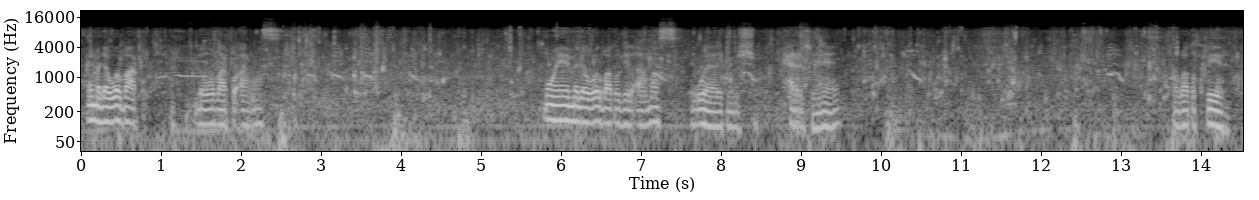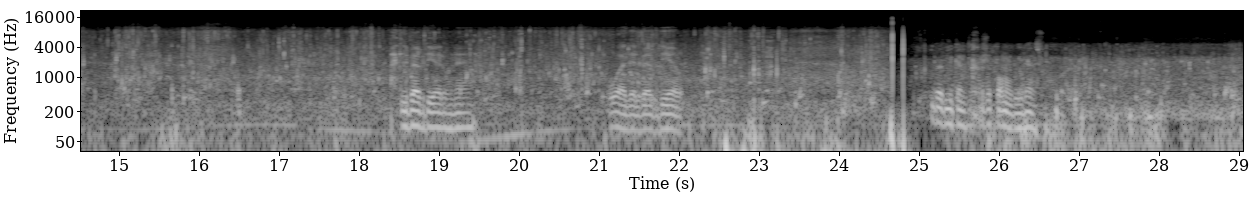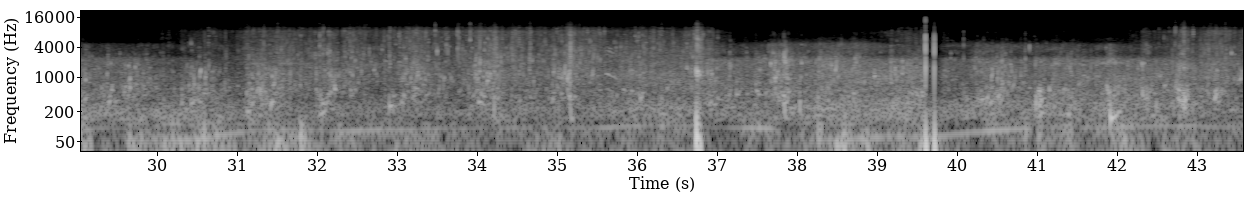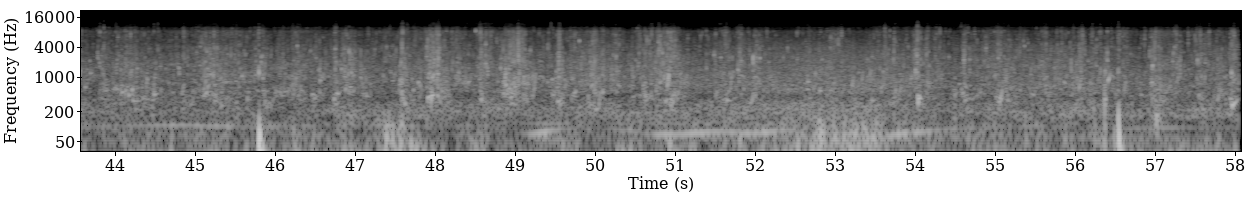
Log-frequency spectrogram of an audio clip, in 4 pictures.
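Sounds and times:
water lapping and splashing: 0.0 - 58.0.

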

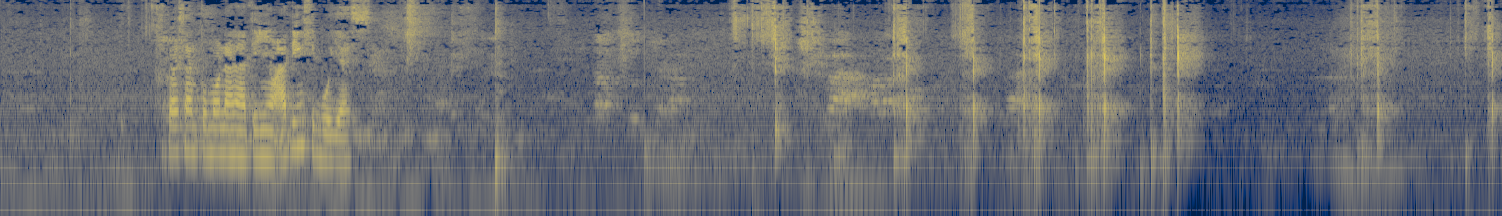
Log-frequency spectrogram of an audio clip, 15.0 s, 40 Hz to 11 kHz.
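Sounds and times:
knife chopping on wooden board: 8.9 - 12.0, 14.6 - 15.0.

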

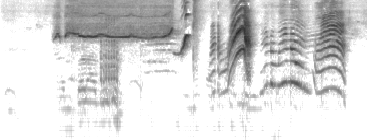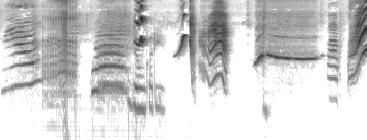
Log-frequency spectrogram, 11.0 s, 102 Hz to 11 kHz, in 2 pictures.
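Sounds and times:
parakeet squawk: 3.1 - 6.7, 8.2 - 9.0, 10.4 - 11.0
parakeet mimicking calls: 3.1 - 6.8, 7.4 - 9.0, 10.4 - 11.0.

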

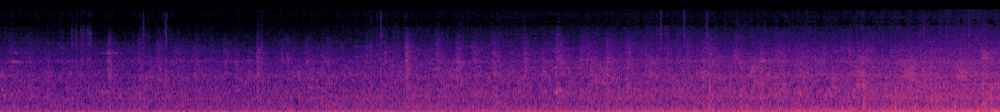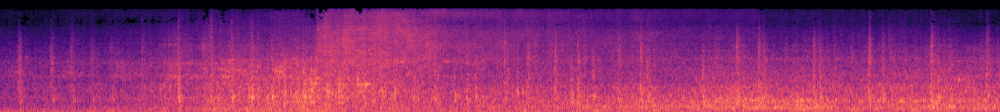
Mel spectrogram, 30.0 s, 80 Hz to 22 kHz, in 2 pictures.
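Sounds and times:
steam locomotive passing: 0.0 - 30.0
wagons clattering over rail joints: 11.3 - 30.0.

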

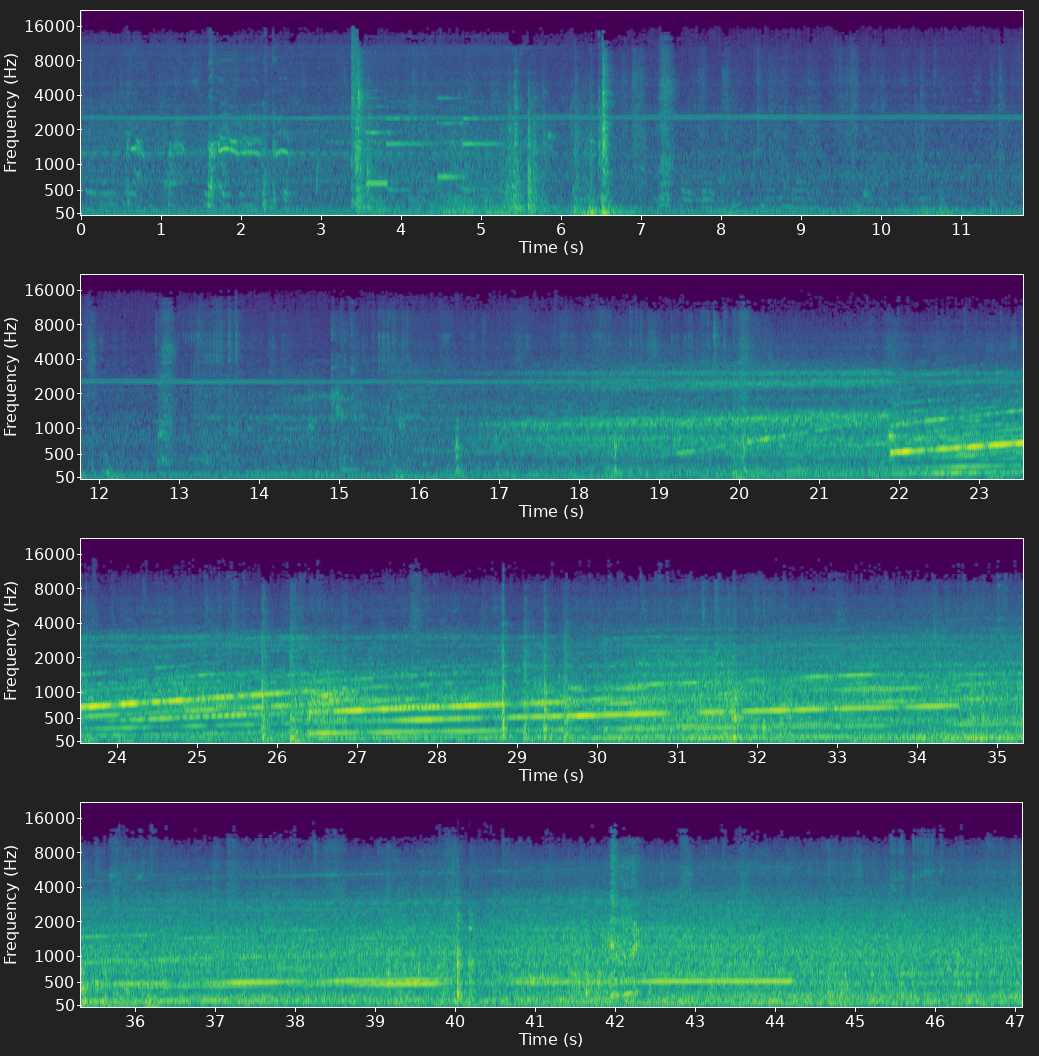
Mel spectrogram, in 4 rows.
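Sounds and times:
electric train motor whine: 0.0 - 46.9
low running hum: 0.0 - 47.0.

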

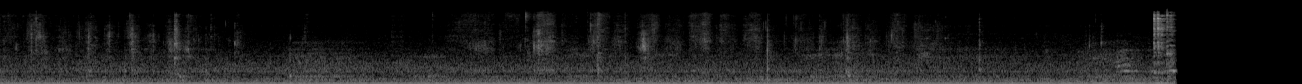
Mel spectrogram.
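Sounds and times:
soft squishing: 3.8 - 11.1
knife slicing crisp skin: 4.7 - 9.5.

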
